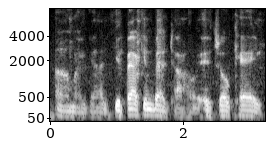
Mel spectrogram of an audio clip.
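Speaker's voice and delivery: ordinary talk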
